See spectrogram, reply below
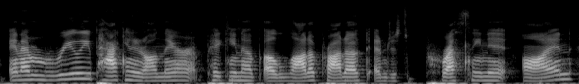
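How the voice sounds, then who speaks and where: A woman's voice: fairly low pitch, steady tone, normal speed, sharp tone, clear, resonant tone. A young woman narrating a makeup tutorial in a chatty, rambling way, her voice a little nasal as she gets over a cold. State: getting over being sick. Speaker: beauty vlogger.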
